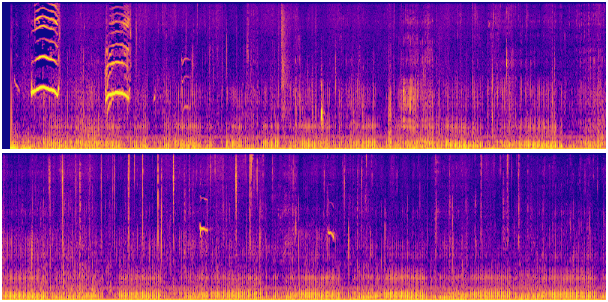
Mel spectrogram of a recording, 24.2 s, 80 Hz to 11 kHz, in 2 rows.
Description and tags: Cat breast feeding kitten and purring
My female cat feeding her babies. Recorded with a Marantz PMD 660 and a couple of Senheiser K6.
